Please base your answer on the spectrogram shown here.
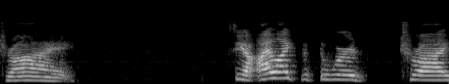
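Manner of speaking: hollering yell with "try" drawn out. Speaking to listeners, yelling. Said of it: "sorry I'm yelling".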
